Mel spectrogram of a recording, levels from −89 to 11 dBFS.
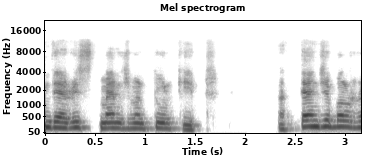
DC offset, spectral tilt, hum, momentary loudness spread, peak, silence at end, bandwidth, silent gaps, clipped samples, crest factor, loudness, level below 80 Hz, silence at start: under 0.1%; -7 dB/octave; none; 11 LU; -8 dBFS; 0 s; 11.5 kHz; 2.01-2.30 s; under 0.1%; 18 dB; -24 LUFS; -70 dBFS; 0 s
